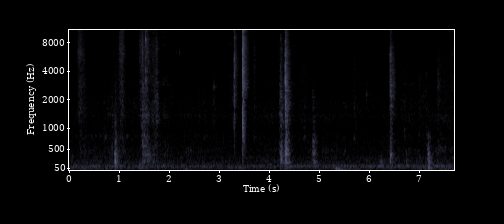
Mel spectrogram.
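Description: Scissors snipping through fabric along a marked line, a handful of sharp, separate clicks and short cutting strokes at close range in a quiet room.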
